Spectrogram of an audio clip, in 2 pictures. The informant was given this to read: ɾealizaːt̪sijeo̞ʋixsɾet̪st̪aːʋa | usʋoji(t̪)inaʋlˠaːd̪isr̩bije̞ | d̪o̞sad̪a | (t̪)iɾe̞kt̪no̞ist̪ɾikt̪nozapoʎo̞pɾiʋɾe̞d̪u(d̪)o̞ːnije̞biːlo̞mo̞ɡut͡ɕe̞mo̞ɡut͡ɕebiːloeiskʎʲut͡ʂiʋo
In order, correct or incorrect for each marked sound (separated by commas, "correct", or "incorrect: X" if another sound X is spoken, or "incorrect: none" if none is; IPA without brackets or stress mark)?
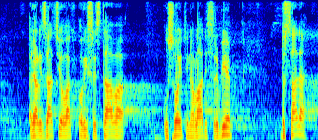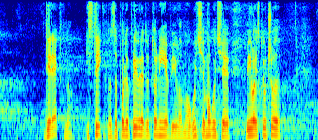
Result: correct, incorrect: d̪, incorrect: t̪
